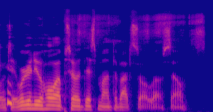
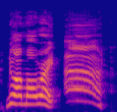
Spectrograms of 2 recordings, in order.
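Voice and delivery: high strained cry ending in a loud death scream; high, loud crash scream of a dying pilot; doomed pilot; 6 dB louder, slower than usual. Retold or imitated. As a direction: act out a pilot crashing, yelling. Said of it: "I'll say person one and person two".

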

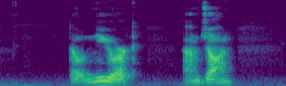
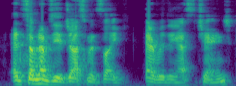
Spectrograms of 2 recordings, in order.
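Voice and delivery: normal talking voice

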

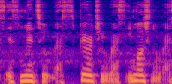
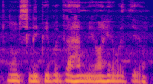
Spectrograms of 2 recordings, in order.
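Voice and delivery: usual speaking voice

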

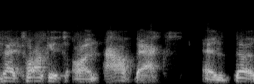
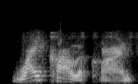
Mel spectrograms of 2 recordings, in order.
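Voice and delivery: ordinary talk

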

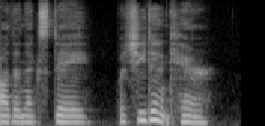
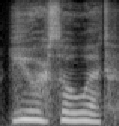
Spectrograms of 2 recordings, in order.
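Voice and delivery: panting; 3 semitones higher, 5 dB louder than usual. Acted. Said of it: "he panted".

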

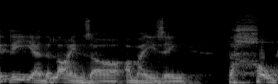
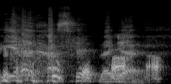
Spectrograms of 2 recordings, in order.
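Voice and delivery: breathless high laugh-talk, louder; 7 semitones higher, 7 dB louder, slower than usual. Real, not acted. Friend loving the comment joke, laughing loud and high. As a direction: agree while laughing hard.

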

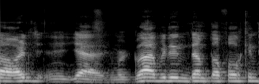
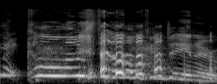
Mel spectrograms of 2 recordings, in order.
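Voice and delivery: laughing; 14 semitones higher, 3 dB louder than usual. Real, not acted. Friends cracking up at story.

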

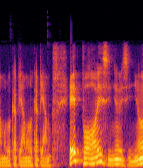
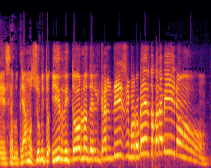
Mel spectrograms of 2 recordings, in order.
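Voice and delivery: big, high show-host welcome; announcer voice; 10 semitones higher than usual. Real, not acted. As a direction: open the show like a presenter. Host's enthusiastic show opening. (voce da presentatore entusiasta)

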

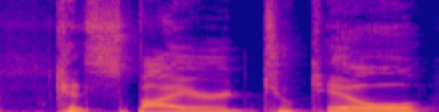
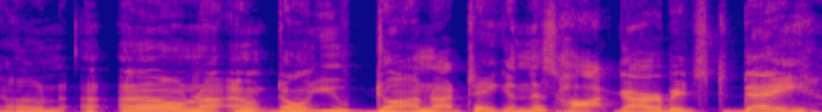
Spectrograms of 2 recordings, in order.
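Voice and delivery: put-on higher, indignant Southern good ol' boy; Southern accent; 3 semitones higher than usual. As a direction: play a fed-up Southern hero. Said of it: "but he's Southern".

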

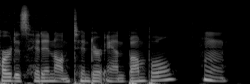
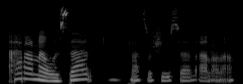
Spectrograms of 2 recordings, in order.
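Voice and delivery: ordinary talk, nothing marked

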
